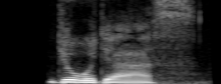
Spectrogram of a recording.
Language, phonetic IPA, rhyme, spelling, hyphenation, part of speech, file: Hungarian, [ˈɟoːɟaːs], -aːs, gyógyász, gyó‧gyász, noun, Hu-gyógyász.ogg
- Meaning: doctor, physician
